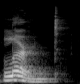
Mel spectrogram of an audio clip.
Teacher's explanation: Então pensa em learn, você tá com a língua no céu da boca por conta do N, e você já finaliza com o D, learned. Nesse caso aqui, como a próxima palavra é the, você já junta aqui learn the hard way. · Learned termina no D, muito cuidado para você não dizer learned, tá? Esse E final é completamente mudo. Então pensa em learn, você tá com a língua no céu da boca por conta do N, e você já finaliza com o D, learned.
